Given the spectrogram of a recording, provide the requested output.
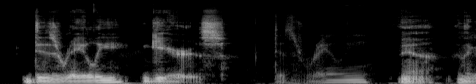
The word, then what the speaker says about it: Disraeli Gears: It's like Israel.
